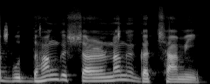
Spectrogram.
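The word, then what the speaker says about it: बुद्धं शरणं गच्छामि: गलत कर रहे हैं उसका एक्चुअल उच्चारण है बुद्धम शरण गच्छामि और वो पाली का शब्द है जब उसका उच्चारण आप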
